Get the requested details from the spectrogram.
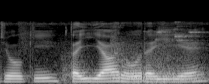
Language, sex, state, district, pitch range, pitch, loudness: Hindi, male, Uttar Pradesh, Shamli, 130-145 Hz, 135 Hz, -16 LUFS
